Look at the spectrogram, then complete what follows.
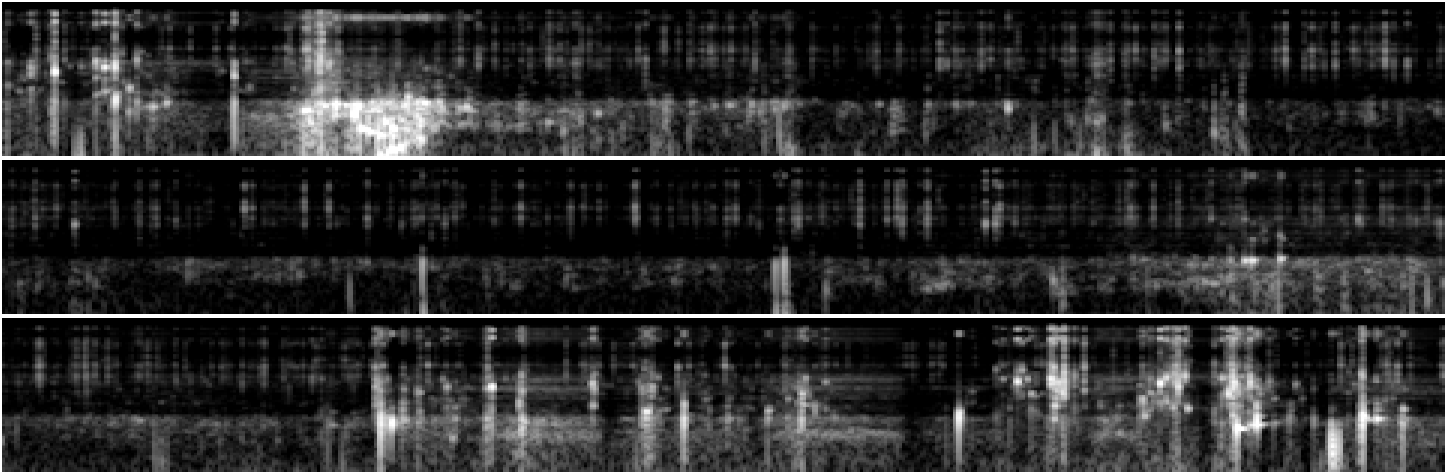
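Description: Muffled underwater water noise: gurgling and sloshing, with a loud rush about two seconds in and a run of splashy bursts near the end.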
